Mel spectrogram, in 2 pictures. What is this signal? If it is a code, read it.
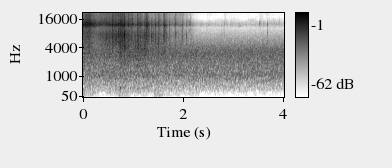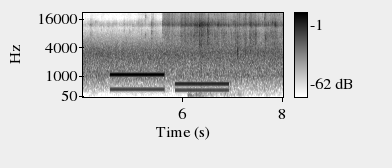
Aircraft SELCAL, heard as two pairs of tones, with radio hiss and kitchen noise. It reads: CP-BH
